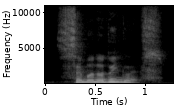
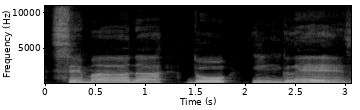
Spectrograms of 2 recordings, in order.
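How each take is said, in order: First: No word is emphasized; the phrase is reduced. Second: Each word is said fully with emphasis. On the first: This is how it sounds in everyday speech. "A pronúncia fraca é semana do inglês. Quando eu não enfatizo nenhuma palavra" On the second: This is how it sounds when reading aloud. "Essa é a pronúncia forte"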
